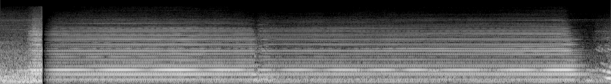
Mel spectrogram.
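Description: Morin khuur (Mongolian horse-head fiddle) bowed: one long, steady note starting about half a second in and held for about five seconds.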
